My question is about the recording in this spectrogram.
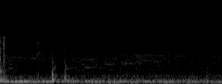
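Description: A few light clicks from handling metal tools against a fan motor housing, near the start and about half a second in, over a steady low hum.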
